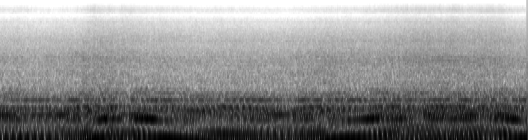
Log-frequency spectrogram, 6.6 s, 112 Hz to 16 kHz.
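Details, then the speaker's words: 1989 Mustang GT restomod just flashed with a base tune: deep, steady, even idle with no hesitation or surging; the tune appears to have fixed the earlier stumble; normal idle. "All right, I actually think it fixed my uh my stumble."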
